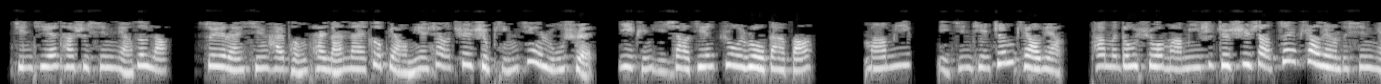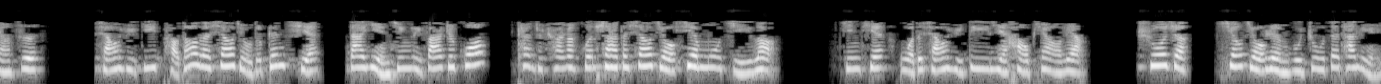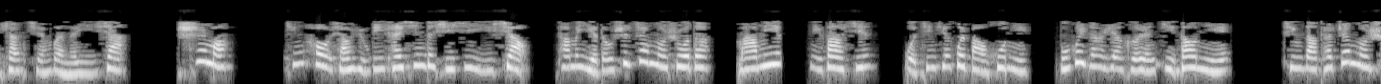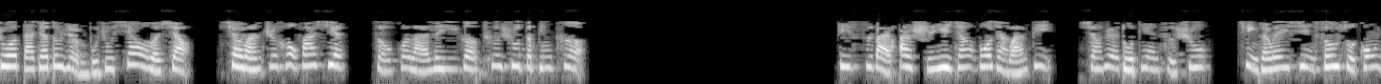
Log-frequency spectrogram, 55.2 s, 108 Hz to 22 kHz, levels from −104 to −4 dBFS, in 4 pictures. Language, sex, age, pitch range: Chinese, male, 20-39, 275-330 Hz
